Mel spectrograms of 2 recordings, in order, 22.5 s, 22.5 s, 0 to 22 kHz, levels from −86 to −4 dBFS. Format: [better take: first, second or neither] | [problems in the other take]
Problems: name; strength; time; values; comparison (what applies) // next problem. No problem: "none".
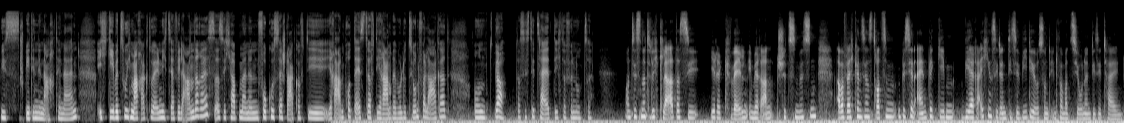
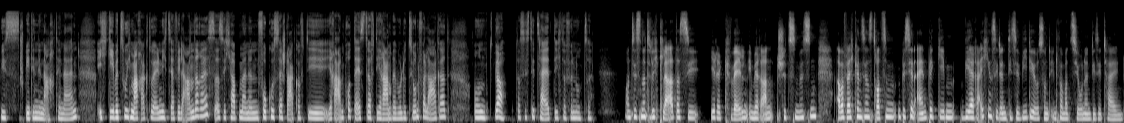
second | low rumble; faint; from 6.5 s on; 25 dB below the speech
